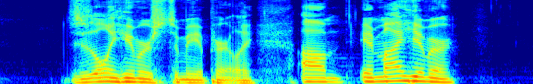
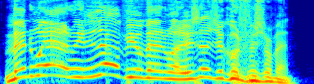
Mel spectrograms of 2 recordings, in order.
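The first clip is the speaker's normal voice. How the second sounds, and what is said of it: Put-on Spanish accent. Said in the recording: “I like to even speak in a Spanish accent when we talk to Manuel.”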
